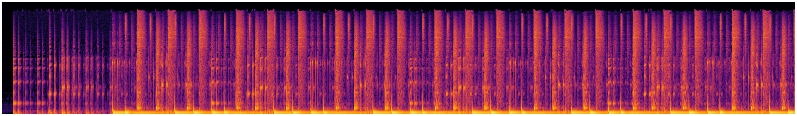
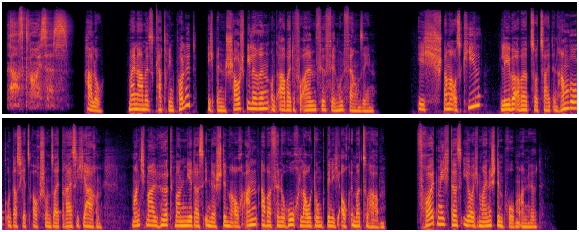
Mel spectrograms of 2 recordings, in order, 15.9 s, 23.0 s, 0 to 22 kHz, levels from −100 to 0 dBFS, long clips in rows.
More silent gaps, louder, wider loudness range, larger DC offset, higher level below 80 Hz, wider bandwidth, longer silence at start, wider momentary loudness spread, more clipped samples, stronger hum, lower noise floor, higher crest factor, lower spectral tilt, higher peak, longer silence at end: neither; first, -19 LUFS vs -23 LUFS; about the same, 2 LU vs 4 LU; neither; first, -18 dBFS vs -60 dBFS; about the same, 17 kHz vs 17 kHz; about the same, 0.2 s vs 0.1 s; first, 11 LU vs 7 LU; neither; neither; second, -39 dBFS vs -87 dBFS; about the same, 14 dB vs 14 dB; about the same, -4 dB/octave vs -5 dB/octave; first, -2 dBFS vs -8 dBFS; second, 0 s vs 0.8 s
